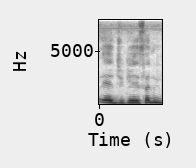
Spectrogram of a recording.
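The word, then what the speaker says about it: education: देख सकते हैं, जैसे एजुकेशन लिखा है तो एजुकेशन ये जो है रूल फॉलो नहीं करता, तो ये अपवाद के रूप में, लेकिन फिर भी इसे हम जा पढ़ेंगे एजुकेशन।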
